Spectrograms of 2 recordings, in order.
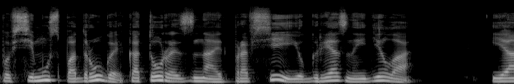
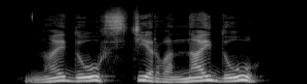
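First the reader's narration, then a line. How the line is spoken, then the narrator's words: Through clenched teeth. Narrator (Russian): Цежу сквозь зубы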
